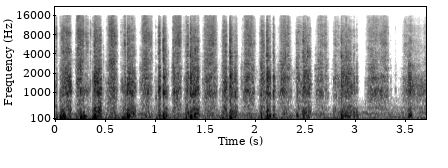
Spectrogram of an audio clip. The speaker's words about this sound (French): Un soir, alors que j'essaie de m'endormir dans ma chambre, j'entends quelque chose qui gratte dans le mur, juste à côté de mon oreille.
